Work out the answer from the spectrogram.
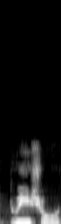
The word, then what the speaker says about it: দেবী: ধূম্র নেত্র বধে দেবী, দেবী, দীর্ঘ ইকার, একটু টান দিবেন, দীর্ঘ রূপে ইকারটা উচ্চারণ হবে, দেবী।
